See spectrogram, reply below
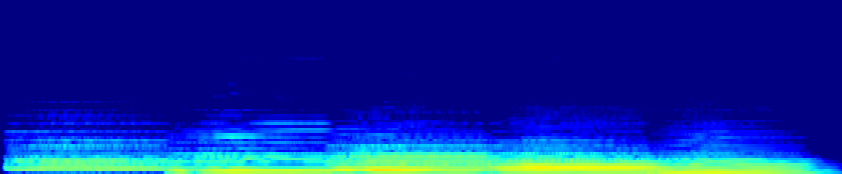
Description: woodwind threes; Nikolai Rimsky Korsakov

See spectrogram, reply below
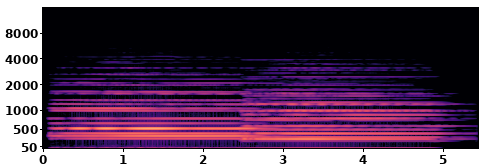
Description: woodwind threes; Nikolai Rimsky Korsakov

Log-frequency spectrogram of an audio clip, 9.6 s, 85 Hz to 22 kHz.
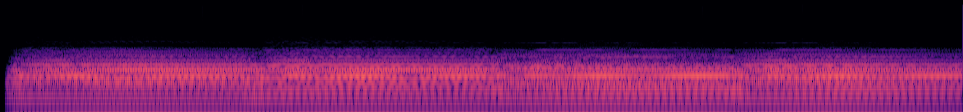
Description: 4-part brass; Nikolai Rimsky Korsakov

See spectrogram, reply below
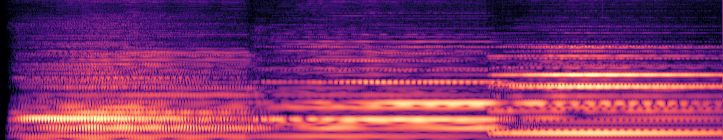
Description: woodwind; Nikolai Rimsky Korsakov

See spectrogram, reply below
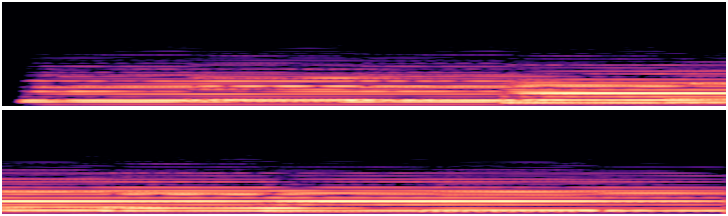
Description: chord progression; Nikolai Rimsky Korsakov

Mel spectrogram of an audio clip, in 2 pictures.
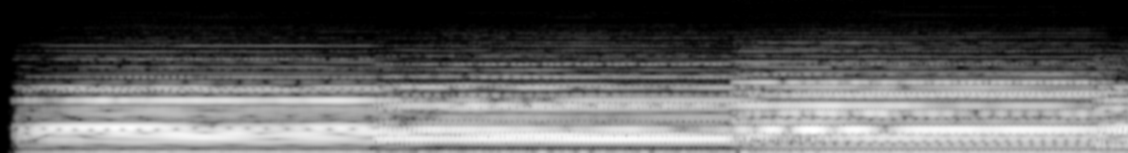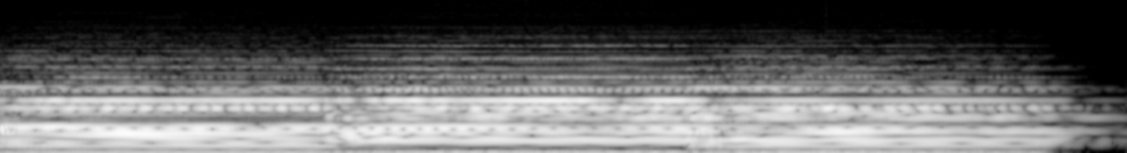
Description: woodwind pairs; Nikolai Rimsky Korsakov

